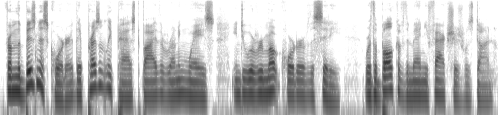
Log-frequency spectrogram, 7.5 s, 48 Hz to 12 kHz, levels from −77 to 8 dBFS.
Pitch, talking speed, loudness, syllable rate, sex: 125 Hz, 210 wpm, -21 LUFS, 6.3 syllables/s, male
